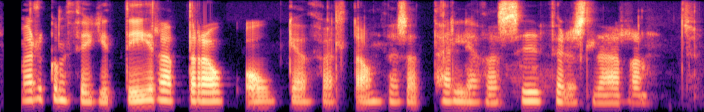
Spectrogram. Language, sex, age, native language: Icelandic, female, 30-39, Icelandic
